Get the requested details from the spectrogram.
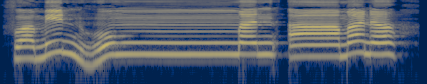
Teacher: यहाँ मीम साकिन है और मीम साकिन के बाद फिर मीम आ रहा है, तो यहाँ पर इदगाम शक्फी हो रहा है, तो हम इसे गुन्ने के साथ पढ़ेंगे।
